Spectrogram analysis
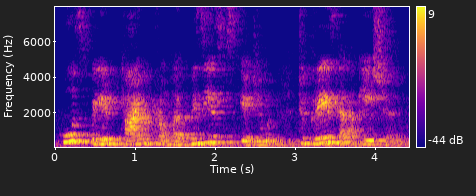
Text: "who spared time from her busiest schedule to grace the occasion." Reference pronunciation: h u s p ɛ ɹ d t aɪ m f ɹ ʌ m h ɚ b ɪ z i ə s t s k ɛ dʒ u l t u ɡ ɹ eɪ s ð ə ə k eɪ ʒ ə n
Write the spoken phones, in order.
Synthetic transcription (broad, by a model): h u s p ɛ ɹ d t aɪ m f ɹ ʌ m h ɚ b ɪ z i ə s t s k ɛ dʒ u l t u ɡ ɹ eɪ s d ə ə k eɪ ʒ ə n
